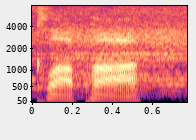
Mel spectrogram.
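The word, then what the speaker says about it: klapa: Clapa singing pronounced clapa is a unique form of Croatian ac capella music recognized by UNESCO as intangible cultural heritage in 2012.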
